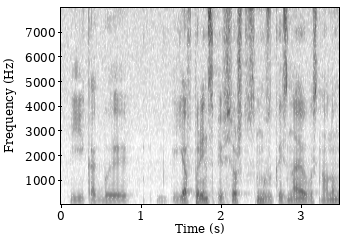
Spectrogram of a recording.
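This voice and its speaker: At a moderate pace, the voice comes across dark and mellow in tone, with monotone, flat intonation. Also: man. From Russia, Murmansk and Dimitrovgrad. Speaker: musician and concert organizer. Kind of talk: casual chat.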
